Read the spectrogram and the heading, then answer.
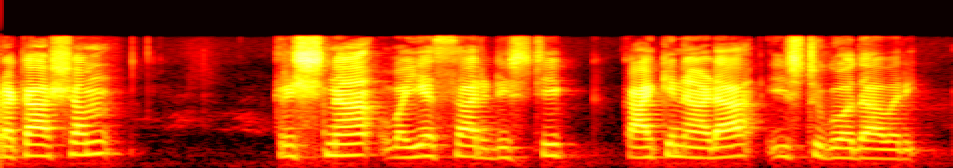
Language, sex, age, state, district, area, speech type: Telugu, female, 30-45, Andhra Pradesh, Sri Balaji, urban, spontaneous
